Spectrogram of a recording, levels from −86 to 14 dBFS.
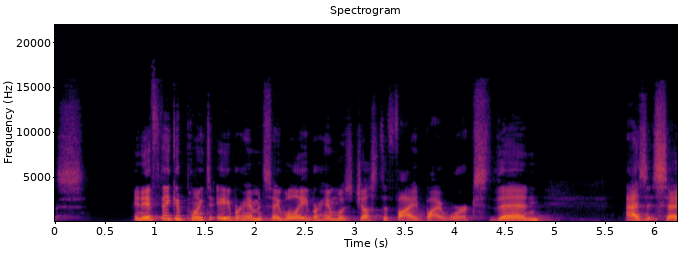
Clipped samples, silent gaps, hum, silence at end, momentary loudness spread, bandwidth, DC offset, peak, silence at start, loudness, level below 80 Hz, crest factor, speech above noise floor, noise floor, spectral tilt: under 0.1%; none; none; 0 s; 8 LU; 16 kHz; under 0.1%; -6 dBFS; 0.05 s; -26 LUFS; -78 dBFS; 20 dB; 47 dB; -72 dBFS; -4.5 dB/octave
